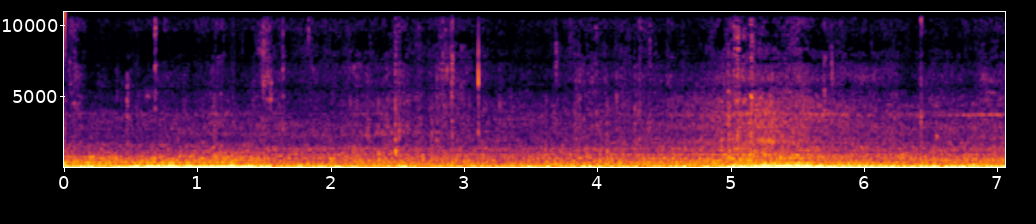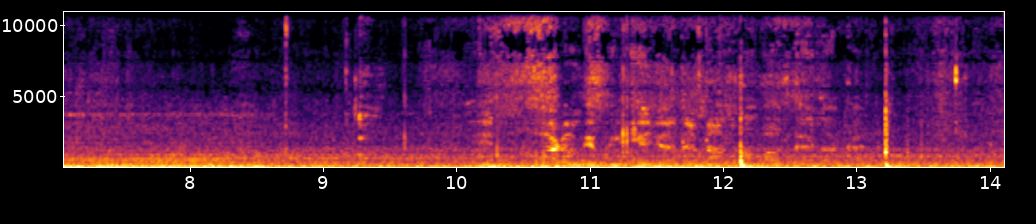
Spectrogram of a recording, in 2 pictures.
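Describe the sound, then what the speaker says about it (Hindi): A truck drives through an industrial area, a continuous low engine rumble that swells and eases slightly at moderate distance, with faint voices in the background. "इंडस्ट्रियल एरिया चल रहा है, वहाँ ट्रक चल रहा है।"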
